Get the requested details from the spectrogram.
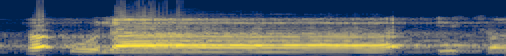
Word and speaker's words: فأولئك: ما نقول هذا مد بدل، زين ما نقول هذا مد بدل فأو، إن ما فيها مد، الواو اللي قدام طبعا اللي فاتح المصحف يكشفها أو اللي يعرف يتصور رسمها بيعرف إن فيه واو بعد الهمزة، ليس كذلك؟ فأو قالوا هذا لا تنطق، فأولئك هم.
